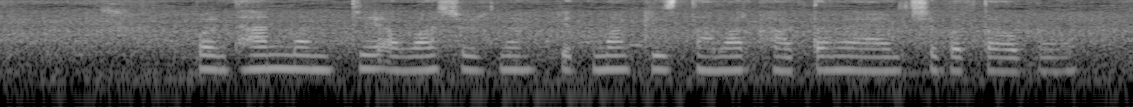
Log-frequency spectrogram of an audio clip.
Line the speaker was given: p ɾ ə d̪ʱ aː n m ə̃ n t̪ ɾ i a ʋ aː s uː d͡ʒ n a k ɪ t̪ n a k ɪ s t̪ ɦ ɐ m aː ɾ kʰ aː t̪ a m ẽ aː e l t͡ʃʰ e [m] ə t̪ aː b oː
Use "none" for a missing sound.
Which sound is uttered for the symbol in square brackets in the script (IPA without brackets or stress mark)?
b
